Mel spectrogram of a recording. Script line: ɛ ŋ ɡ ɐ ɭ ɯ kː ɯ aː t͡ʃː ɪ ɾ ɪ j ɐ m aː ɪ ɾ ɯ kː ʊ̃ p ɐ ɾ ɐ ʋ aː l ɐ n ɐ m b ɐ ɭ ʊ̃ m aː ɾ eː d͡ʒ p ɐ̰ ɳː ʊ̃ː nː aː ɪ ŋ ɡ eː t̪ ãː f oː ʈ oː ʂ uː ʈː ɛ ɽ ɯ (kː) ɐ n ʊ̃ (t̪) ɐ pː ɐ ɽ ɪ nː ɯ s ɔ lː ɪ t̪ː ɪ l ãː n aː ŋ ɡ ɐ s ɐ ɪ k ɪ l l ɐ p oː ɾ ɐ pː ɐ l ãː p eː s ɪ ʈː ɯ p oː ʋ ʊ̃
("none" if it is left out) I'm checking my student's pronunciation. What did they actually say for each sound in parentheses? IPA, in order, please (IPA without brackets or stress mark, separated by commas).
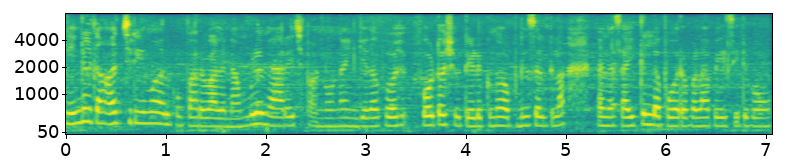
kː, none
